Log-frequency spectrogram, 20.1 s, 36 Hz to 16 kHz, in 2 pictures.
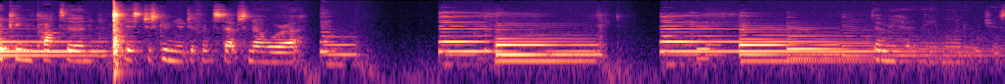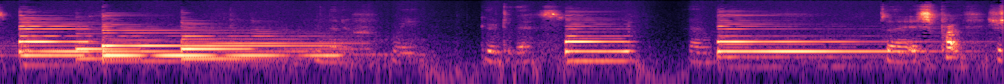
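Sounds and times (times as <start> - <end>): fingerpicked acoustic guitar: 0.0 - 2.4, 3.1 - 3.7, 4.4 - 14.3, 15.0 - 16.6, 17.2 - 20.0.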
